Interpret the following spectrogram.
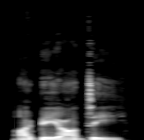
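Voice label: "ibrd", British English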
